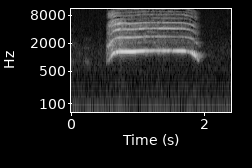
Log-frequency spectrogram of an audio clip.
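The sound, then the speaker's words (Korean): A woman lets out one loud, sustained high-pitched scream from beyond a wall, lasting about a second and a half, piercing, with silence before and after and no talking. “그때 담 너머에서 여자의 비명 소리가 허공을 갈랐다.”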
